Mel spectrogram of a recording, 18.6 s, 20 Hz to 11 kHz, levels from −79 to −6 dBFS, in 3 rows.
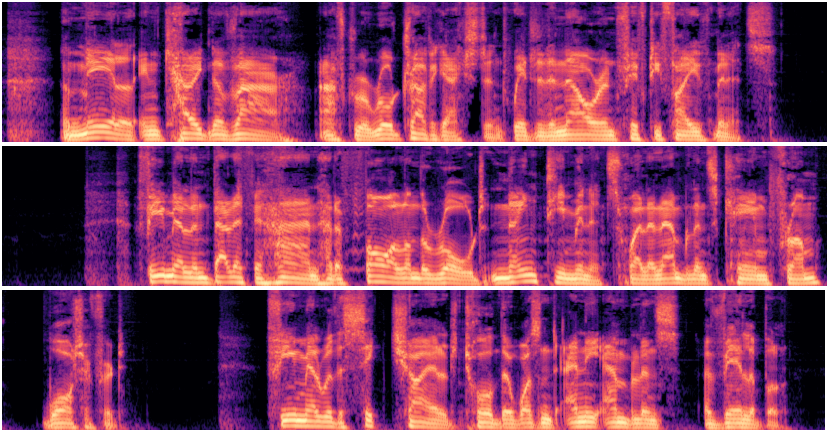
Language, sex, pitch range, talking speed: English, male, 90-115 Hz, 145 wpm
